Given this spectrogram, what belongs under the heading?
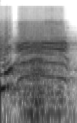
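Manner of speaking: sudden high cry of delight; gleeful witch shriek. Acted. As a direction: let out a witch's happy squeal.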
